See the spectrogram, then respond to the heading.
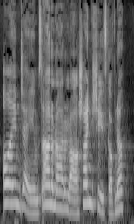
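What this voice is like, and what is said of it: Put-on English accent. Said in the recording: “James is the English one... can't find the accent right now. There it is.”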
